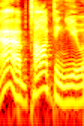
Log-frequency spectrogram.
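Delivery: normal talking voice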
